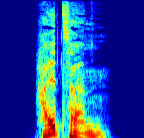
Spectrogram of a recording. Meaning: dative plural of Heizer
- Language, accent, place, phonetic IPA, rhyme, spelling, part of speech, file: German, Germany, Berlin, [ˈhaɪ̯t͡sɐn], -aɪ̯t͡sɐn, Heizern, noun, De-Heizern.ogg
